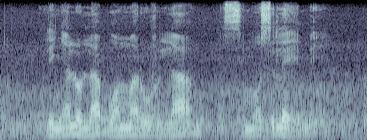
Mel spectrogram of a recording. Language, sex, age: Tswana, male, 22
